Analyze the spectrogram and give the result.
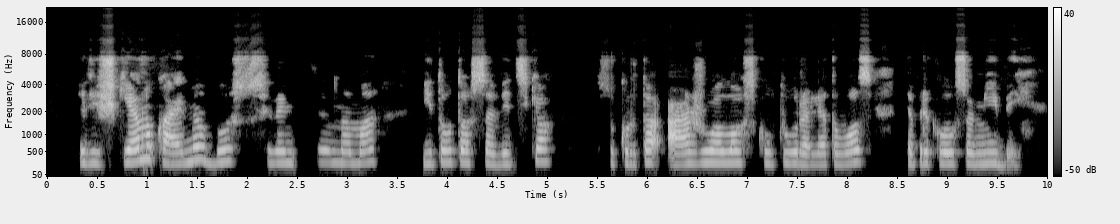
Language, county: Lithuanian, Panevėžys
